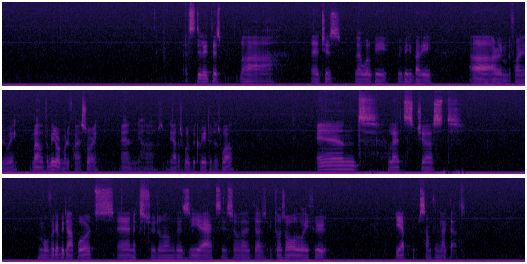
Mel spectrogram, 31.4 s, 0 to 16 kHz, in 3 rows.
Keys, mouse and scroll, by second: 2.7 ctrl+right click, 3.6 x, 6.1 click, 12.2-13.1 scroll down 1, 13.1-13.6 scroll up 1, 13.9 shift+middle click, 17.4 shift+right click, 18.3 l, 20.1 middle click, 21.9 click, 23.5 typing, 25.3 click, 26.0 middle click.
